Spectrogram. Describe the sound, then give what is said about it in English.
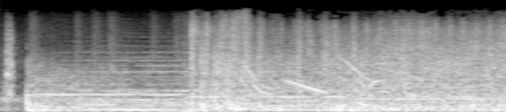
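Russian guards in a film scene open fire in a loud, dense barrage of rapid gunshots that runs on without a break. “we see plenty of inept Russian guards that immediately start shooting as soon as they have their eyes on Bond.”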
